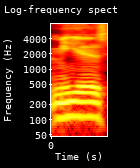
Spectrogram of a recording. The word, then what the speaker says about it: Mia: And I've got Mia's. By the way, Mia did phonetically type it for us. Mia. So we did say it right.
